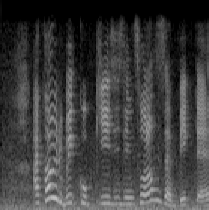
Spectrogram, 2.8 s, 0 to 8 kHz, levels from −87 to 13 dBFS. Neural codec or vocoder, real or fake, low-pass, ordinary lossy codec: none; real; 7.2 kHz; none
